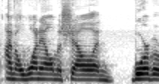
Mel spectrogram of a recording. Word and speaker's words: Borba: a oneel Michelle and borba rhymes with Zorba so there you go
